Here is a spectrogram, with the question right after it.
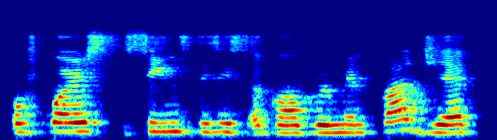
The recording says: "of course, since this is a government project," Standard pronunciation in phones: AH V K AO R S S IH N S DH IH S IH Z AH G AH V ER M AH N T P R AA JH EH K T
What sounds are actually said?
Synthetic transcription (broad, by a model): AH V K AO R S S IH N S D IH S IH S AH G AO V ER M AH N T P R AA JH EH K T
